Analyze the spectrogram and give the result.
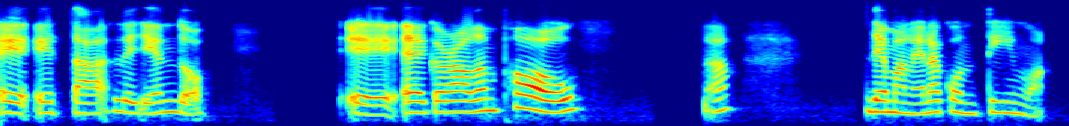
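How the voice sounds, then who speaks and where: Woman, Puerto Rican accent, English tutor, slow, patient, fairly high voice, dull lo-fi call sound. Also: a bit bright, no echo. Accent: Puerto Rican Spanish. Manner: patient, explains step by step, keeps checking with "¿verdad?". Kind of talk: online tutoring lesson.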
